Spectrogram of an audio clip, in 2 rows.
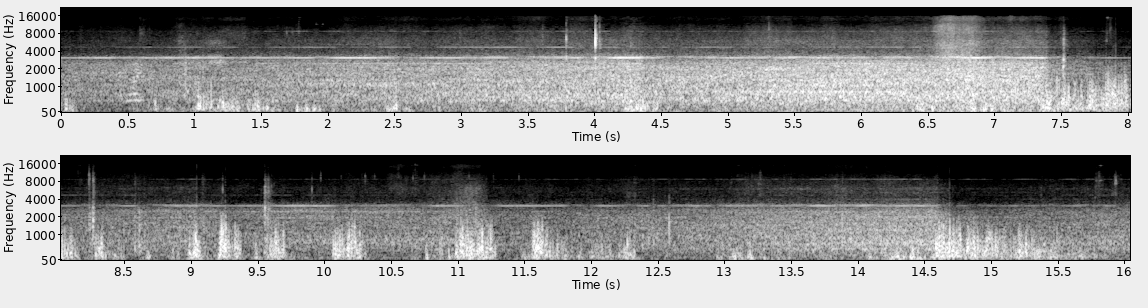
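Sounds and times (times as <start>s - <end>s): jet engine rushing with high whine: 0.0s - 16.0s.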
